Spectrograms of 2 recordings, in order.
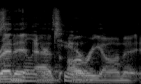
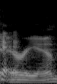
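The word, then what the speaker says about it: Ariane: sound or it's Arian I I think their names sound soar Ariana in my head every single time but we can say Aran that's fine AR Arya I think cuz it's spelled a r i a n e Aran we'll say Arian sure is that what you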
